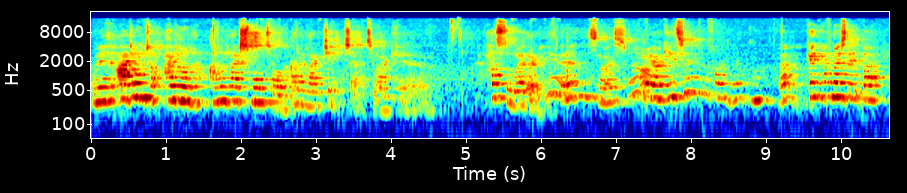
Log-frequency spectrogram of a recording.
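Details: Stuttering in an adult woman who has stuttered since age 9, with blocks where her mouth opens and no sound comes out.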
